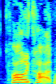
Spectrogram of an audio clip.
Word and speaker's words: Caldecott: Caldecott, thank you.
